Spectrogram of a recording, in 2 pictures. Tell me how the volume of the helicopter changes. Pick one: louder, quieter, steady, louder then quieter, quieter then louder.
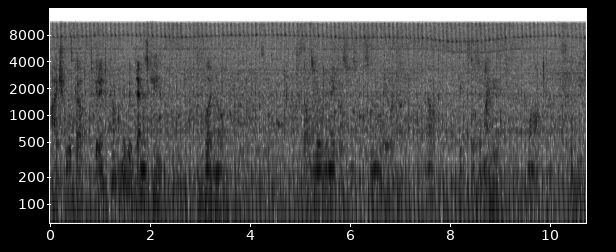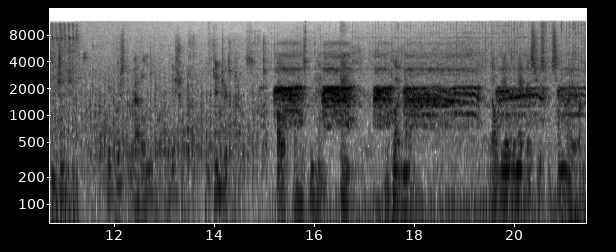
quieter.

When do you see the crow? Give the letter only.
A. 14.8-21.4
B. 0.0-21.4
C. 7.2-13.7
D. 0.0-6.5
A.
